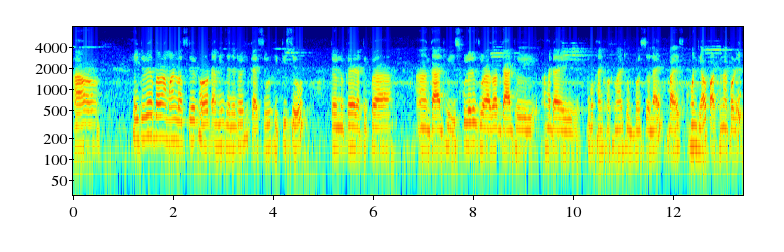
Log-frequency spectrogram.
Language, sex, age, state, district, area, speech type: Assamese, female, 45-60, Assam, Golaghat, urban, spontaneous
